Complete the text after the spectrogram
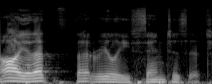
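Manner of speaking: plain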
